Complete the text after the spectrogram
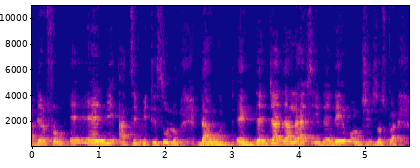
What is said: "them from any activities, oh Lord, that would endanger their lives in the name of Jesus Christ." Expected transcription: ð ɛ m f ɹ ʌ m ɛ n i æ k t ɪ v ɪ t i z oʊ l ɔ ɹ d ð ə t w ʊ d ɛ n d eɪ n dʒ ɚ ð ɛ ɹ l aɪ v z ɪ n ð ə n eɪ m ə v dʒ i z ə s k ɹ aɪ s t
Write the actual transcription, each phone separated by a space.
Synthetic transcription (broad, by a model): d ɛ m f ɹ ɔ m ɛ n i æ k t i v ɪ t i s oʊ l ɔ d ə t w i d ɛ n d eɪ n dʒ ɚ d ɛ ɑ l aɪ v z ɪ n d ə n eɪ m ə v dʒ i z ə s k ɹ aɪ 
